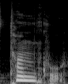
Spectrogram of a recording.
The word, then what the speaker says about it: Tomku: The accent is on the first syllable of the word. Let's say it together three times. Volnoch. Volnoch. Volnoch. Good. The next word is Tomku, which is the object form of the diminutive of the name Thomas.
